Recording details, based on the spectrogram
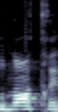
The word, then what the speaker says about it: Notre: A pronúncia do notre não é mais fechada? Notre. Uh, not, notre Dame, Notre. É, um pouquinho mais fechada.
